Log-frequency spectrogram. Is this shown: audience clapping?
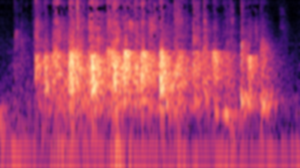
yes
